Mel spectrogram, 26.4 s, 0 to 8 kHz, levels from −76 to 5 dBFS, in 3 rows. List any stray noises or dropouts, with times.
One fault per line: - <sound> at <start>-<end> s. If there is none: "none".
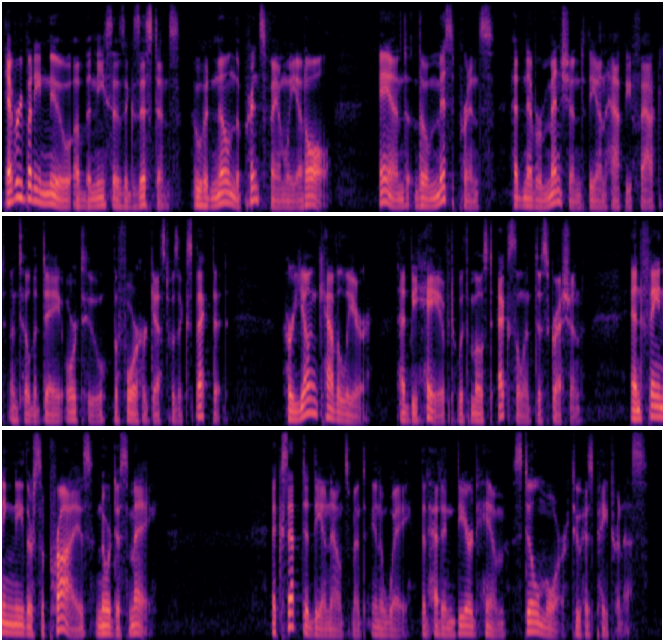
none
